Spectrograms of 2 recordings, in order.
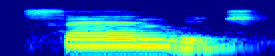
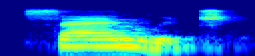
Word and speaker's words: sandwich: word you discover that letter d is not pronounced silent and k chief sandwich sandwich adjacent adjacent adjoin and adjust now you discovered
